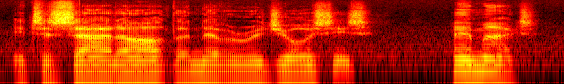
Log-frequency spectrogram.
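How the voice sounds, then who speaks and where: An English actor playing a seasoned, wry police detective sergeant in a British radio drama. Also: male voice, on the low side, lively intonation, moderate pace, sharp tone, slight background noise. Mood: wry, grumbling.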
